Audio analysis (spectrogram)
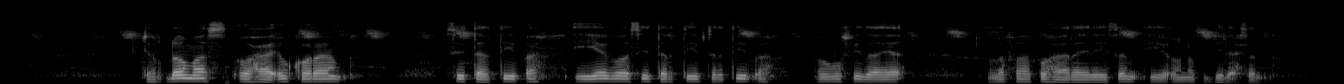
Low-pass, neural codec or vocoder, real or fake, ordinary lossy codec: none; none; real; none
